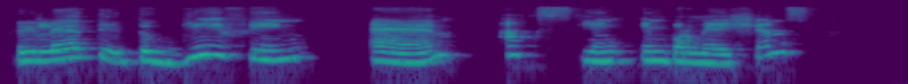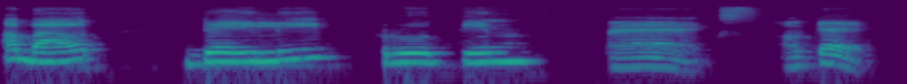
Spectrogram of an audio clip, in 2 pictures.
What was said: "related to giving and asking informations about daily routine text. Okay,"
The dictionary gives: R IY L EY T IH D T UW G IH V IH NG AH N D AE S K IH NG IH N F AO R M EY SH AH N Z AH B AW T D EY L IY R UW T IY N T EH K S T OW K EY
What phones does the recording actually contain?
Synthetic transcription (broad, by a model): R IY L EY T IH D T UW G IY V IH NG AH N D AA S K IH NG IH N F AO R M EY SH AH N S AH B AW T D EY L IY R UW T IY N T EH K S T OW K EY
